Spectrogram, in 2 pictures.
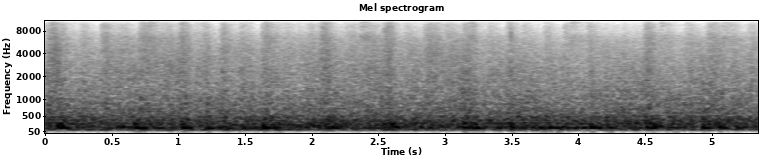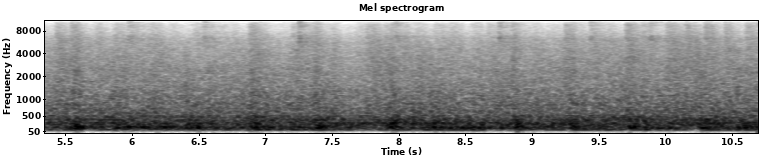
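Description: Brazilian samba drum group (batucada) of surdo bass drums and other metal-shelled drums playing a loud, dense, driving rhythm without a break.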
